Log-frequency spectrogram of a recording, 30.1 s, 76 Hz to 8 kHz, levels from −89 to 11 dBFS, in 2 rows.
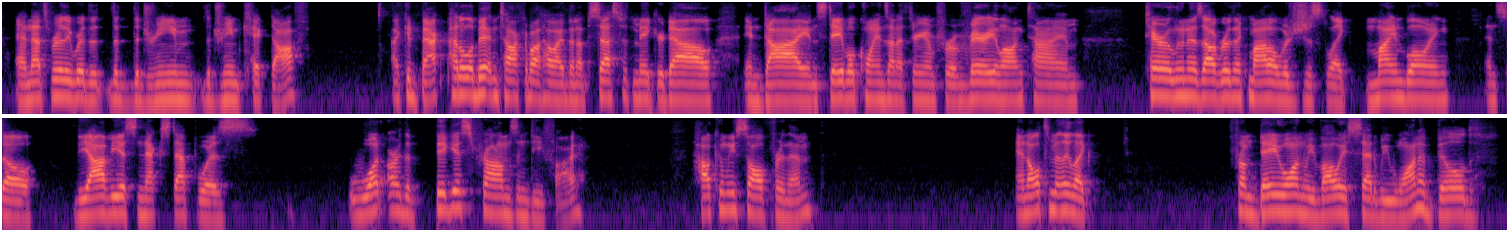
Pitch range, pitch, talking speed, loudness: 130-155 Hz, 140 Hz, 155 wpm, -21 LUFS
